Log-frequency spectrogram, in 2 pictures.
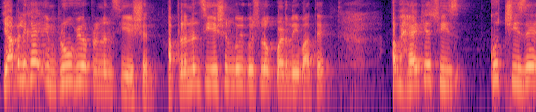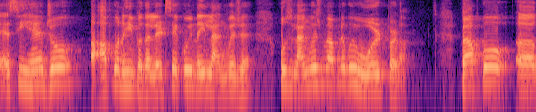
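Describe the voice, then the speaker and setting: A man with a Hindi accent giving a spoken English lesson, explaining step by step and reading English phrases slowly aloud. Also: high-pitched, darkish tone. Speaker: English teacher.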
